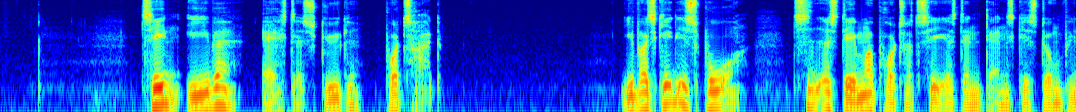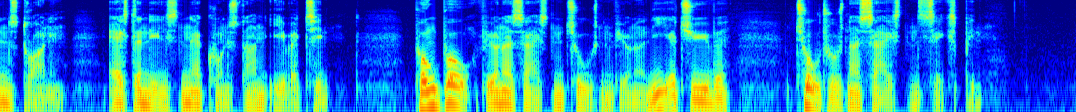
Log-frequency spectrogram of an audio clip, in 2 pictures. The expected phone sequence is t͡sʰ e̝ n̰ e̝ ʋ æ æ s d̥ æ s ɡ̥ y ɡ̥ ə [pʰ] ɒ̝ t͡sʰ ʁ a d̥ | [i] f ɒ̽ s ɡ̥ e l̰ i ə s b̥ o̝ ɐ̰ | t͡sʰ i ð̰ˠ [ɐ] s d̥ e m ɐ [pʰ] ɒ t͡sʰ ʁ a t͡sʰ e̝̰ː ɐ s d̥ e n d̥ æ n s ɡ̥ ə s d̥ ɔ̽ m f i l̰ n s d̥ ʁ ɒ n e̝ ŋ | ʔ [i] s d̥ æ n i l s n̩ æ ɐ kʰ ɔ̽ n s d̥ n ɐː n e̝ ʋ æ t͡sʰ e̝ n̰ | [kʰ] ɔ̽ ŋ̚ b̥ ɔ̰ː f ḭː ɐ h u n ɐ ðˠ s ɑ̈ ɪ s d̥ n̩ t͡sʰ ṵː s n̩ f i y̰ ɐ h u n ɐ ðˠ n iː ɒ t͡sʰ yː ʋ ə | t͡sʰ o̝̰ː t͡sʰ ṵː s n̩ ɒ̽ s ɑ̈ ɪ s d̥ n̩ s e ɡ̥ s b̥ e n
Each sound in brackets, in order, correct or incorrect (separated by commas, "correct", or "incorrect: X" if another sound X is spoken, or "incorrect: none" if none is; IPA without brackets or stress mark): correct, correct, correct, correct, incorrect: æ, incorrect: pʰ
